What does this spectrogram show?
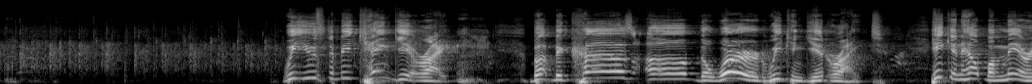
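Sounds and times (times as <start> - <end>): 
crowd clapping: 0.0 - 4.7
speech: 2.8 - 8.8, 9.5 - 10.3.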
